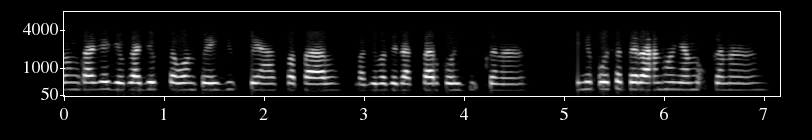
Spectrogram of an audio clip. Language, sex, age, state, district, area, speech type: Santali, female, 30-45, West Bengal, Bankura, rural, conversation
